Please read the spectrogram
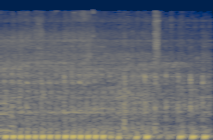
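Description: Motorcycle engine idling with a steady, rapid low pulse.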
